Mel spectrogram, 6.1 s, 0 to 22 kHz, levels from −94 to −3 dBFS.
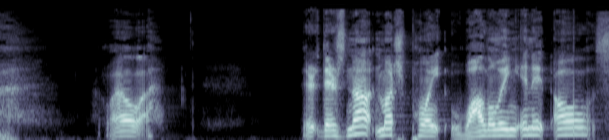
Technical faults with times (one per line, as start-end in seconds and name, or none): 3.17 corrupt frame decoded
